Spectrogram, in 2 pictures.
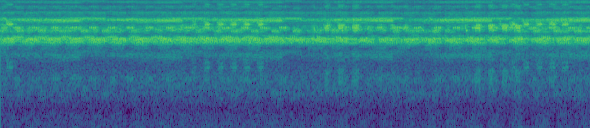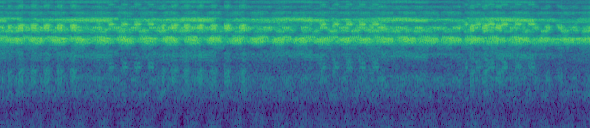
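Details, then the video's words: Autumn insects chorus before dawn in a garden in Japan, a constant high ringing trill overlaid by rapid pulsed chirps from multiple singers, even and unbroken throughout. "Autumn Insects voice Towards dawn"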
